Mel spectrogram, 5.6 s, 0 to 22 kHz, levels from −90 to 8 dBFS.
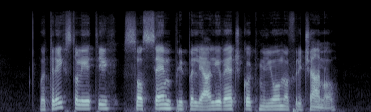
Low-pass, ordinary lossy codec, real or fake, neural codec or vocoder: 14.4 kHz; none; fake; codec, 32 kHz, 1.9 kbps, SNAC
